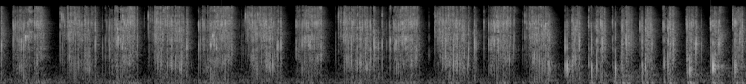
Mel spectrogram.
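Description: Long acrylic nails scratch and tap the blue acrylic rhinestones on a handheld clear/white plastic phone case with a metal ring holder. The result is a fast run of bright, crackly scratching bursts separated by brief pauses, almost all high-end hiss with no low rumble.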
